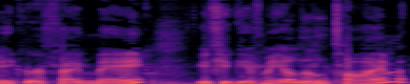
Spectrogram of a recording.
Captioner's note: speaking French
